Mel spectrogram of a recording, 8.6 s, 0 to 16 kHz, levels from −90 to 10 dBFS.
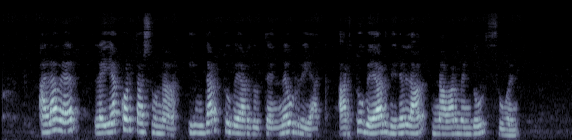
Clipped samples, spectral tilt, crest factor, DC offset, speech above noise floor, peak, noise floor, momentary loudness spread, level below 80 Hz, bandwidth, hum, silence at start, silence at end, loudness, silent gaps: under 0.1%; -9.5 dB/octave; 20 dB; under 0.1%; 44 dB; -4 dBFS; -65 dBFS; 13 LU; -68 dBFS; 9.4 kHz; none; 0.6 s; 0.8 s; -22 LUFS; none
